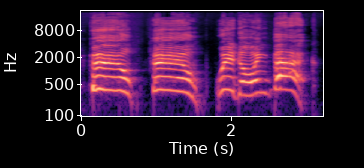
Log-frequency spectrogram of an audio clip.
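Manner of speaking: high, loud panicked wail; Henry pushed backwards by the elephant, wailing. A narrator's reading. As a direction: cry out in terror. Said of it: "wailed Henry".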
